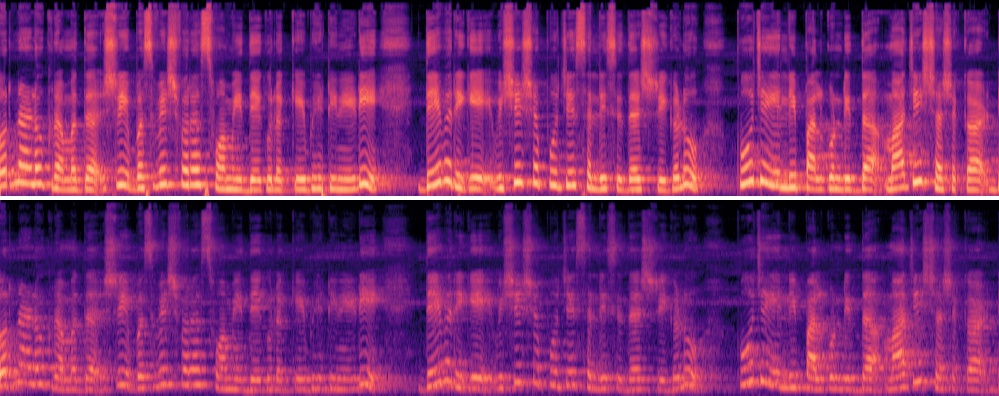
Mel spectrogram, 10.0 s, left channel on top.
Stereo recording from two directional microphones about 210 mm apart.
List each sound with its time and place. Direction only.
0.0 s a woman's voice: 45° left (ahead or behind)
